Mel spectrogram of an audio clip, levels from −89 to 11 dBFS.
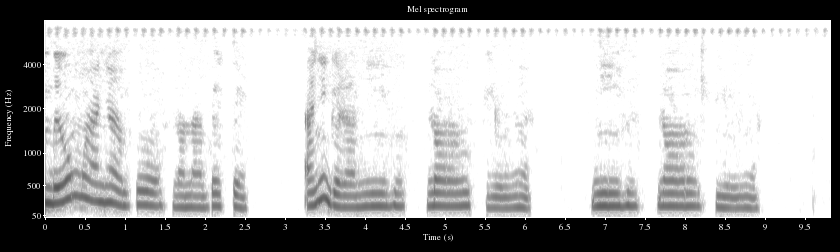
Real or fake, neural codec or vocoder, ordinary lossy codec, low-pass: fake; vocoder, 24 kHz, 100 mel bands, Vocos; none; 7.2 kHz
